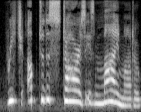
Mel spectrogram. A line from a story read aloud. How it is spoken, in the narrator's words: cried the lady, when she was in a greater passion than usual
